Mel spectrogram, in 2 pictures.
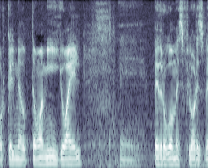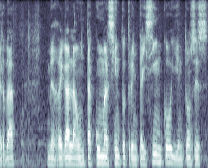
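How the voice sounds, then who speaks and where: A man speaks fairly slowly at a fairly low pitch. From Mexico City. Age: 60s. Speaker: photographer and photography teacher. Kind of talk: interview.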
